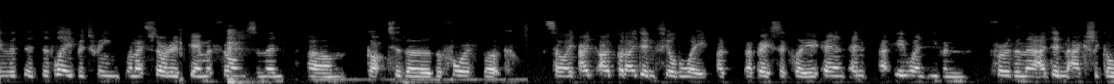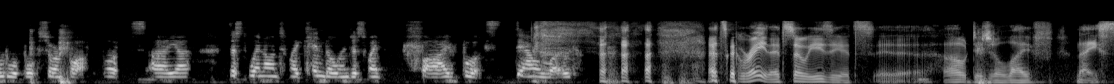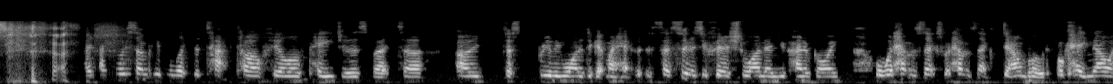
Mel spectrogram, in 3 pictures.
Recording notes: Sorry for the poor audio quality in this episode.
